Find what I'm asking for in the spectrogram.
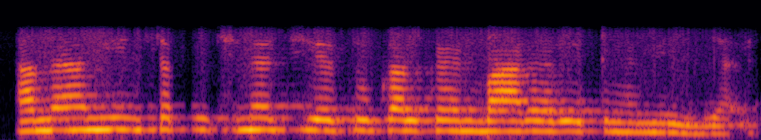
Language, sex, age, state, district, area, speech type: Maithili, female, 60+, Bihar, Begusarai, rural, conversation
